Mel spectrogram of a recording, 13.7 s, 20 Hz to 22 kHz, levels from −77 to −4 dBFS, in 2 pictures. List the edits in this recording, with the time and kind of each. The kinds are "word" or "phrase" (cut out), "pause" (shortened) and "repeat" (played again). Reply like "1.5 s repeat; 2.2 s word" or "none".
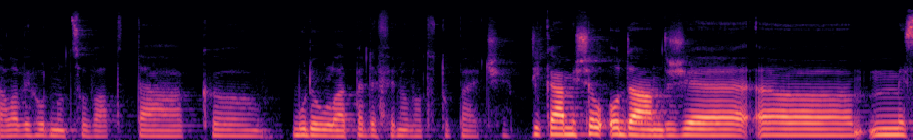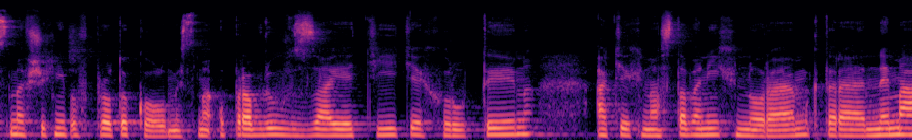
2.1 s pause; 4.0 s word; 7.4 s word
